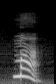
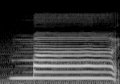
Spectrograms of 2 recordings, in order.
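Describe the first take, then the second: First: The pitch falls from high to low. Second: The pitch stays high and level. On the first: "untuk nada empat" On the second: "ini untuk nada satu"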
